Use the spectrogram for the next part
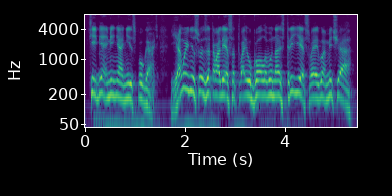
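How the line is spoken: Roaring. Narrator (Russian): Сотник взревел

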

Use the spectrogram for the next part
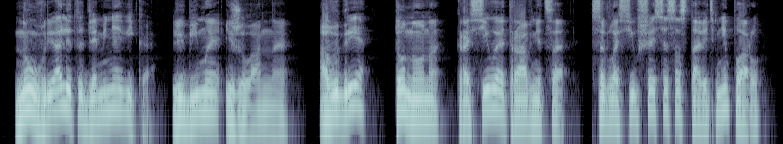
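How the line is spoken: Plain. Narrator (Russian): сказал я

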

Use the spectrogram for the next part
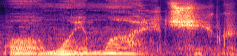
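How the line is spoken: Moan. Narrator (Russian): простонал Герберт

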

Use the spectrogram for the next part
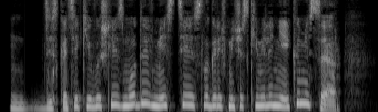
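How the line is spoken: Sugary sweet objection. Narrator (Russian): сладчайшим голоском возразила я

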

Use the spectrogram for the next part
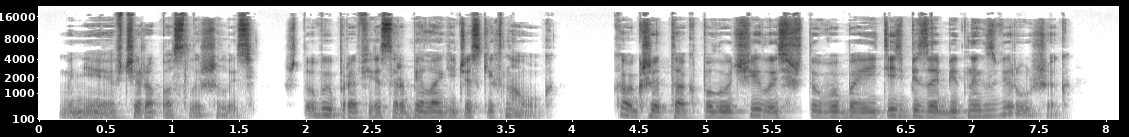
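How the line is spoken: Quiet deep male voice. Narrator (Russian): Тихо, глубоким мужским голосом спросил он

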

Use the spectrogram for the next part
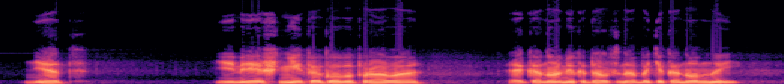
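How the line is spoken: Shouting. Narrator (Russian): кричал Василий

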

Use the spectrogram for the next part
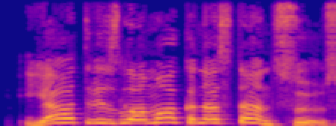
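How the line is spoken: Ringing female voice. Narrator (Russian): сообщила она звонким голосом

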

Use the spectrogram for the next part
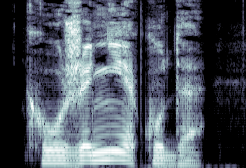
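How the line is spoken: Gloomy. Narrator (Russian): мрачно сказал папа Сочинский

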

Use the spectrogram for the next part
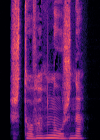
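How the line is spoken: Forced out, strained. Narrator (Russian): выдавила она

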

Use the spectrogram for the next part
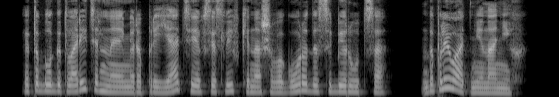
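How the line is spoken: Sharp, curt. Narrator (Russian): Резко бросает Ник

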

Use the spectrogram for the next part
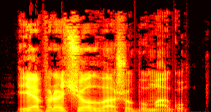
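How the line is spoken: Dry. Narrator (Russian): Муромцев сухо произносит

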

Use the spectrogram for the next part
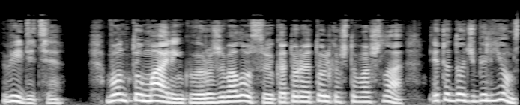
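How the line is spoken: Plain. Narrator (Russian): сказала она

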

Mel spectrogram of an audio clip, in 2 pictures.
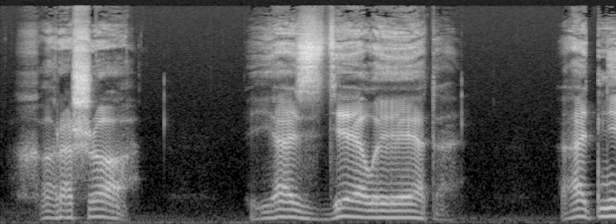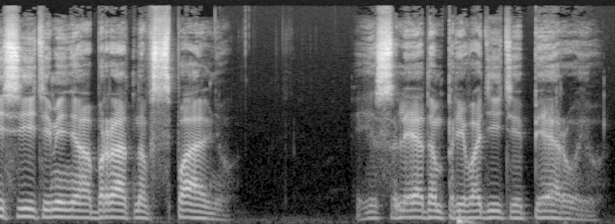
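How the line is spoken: Muffled hollow voice. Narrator (Russian): глухим голосом произнес

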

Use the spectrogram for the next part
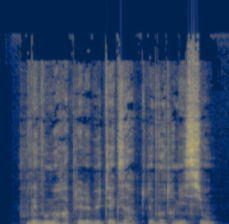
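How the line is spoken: Sighed, countess. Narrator (French): soupire la comtesse

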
